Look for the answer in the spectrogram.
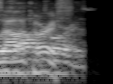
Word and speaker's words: Zalatoris: Is that how you pronounce his last name? – Yeah, Will Zalatoris.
